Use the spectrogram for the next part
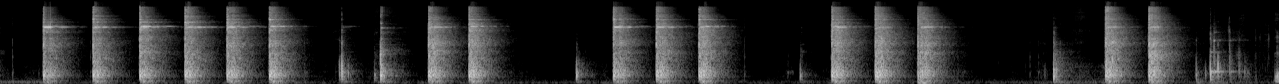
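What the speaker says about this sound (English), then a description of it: "I'll just hammer this into this 2x4" A hammer strikes a chainsaw clamp into a 2x4, sharp loud metallic-wooden blows in quick bursts of three to five hits separated by short pauses, with no talk.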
